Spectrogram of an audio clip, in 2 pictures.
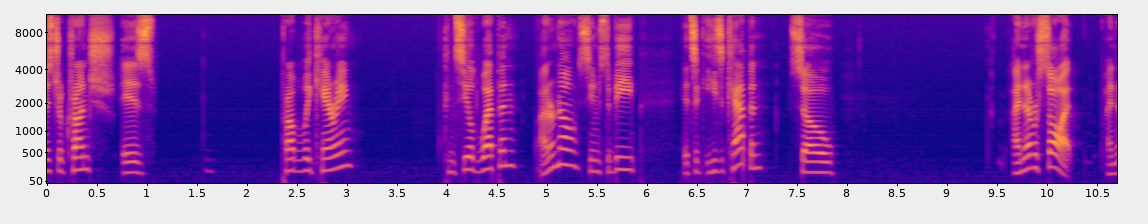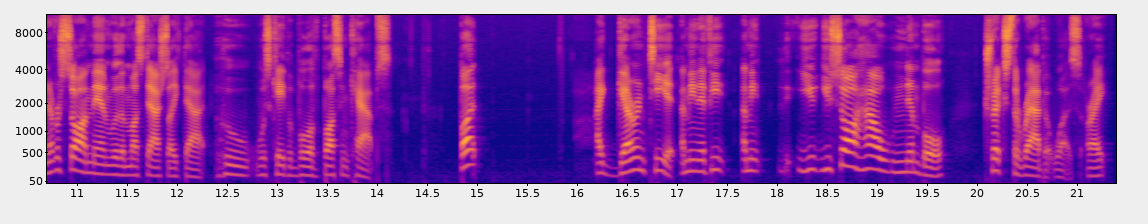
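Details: Male comedian hosting a podcast; repeated words; stuttering.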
